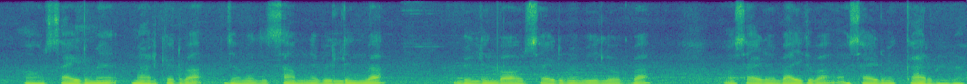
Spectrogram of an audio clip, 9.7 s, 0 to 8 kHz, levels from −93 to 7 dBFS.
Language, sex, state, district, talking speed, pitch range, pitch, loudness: Maithili, male, Bihar, Samastipur, 165 wpm, 110-115 Hz, 115 Hz, -14 LUFS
